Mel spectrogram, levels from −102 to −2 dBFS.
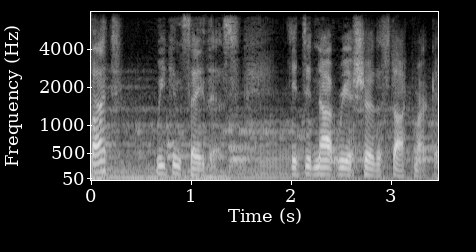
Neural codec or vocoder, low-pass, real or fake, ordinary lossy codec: vocoder, 22.05 kHz, 80 mel bands, WaveNeXt; 7.2 kHz; fake; Opus, 32 kbps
